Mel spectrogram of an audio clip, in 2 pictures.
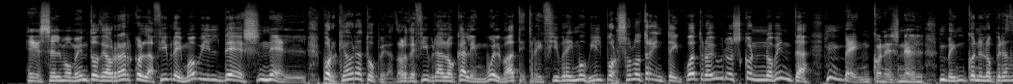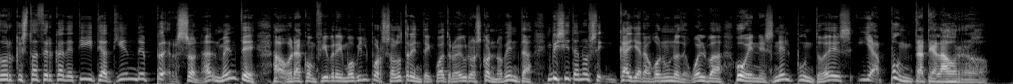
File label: e-learning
